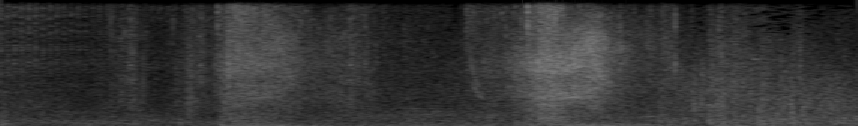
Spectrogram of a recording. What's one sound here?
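A fireball bursts with a loud whoosh.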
